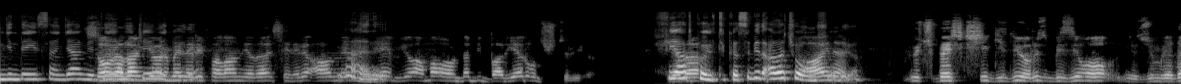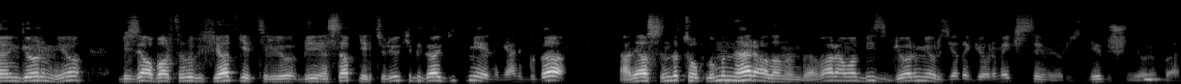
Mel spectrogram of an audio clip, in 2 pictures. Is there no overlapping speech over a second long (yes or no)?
no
